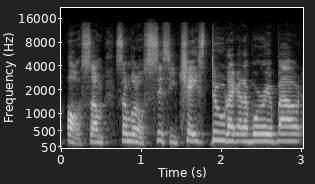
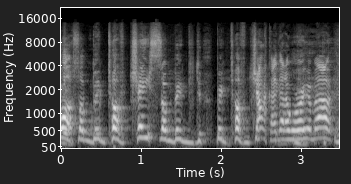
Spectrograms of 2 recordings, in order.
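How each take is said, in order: First: A light mocking sneer at a sissy Chase. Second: Louder, higher hammed-up tough-guy cop voice, laughing through it; Robert De Niro. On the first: A hint of a cop sneering at a sissy partner. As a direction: lightly scoff at a little sissy guy. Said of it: "if this is any other, like, cop movie". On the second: Imitating the cop griping about his tough partner, hammed up and laughing. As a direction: ham up a tough cop sneering at a big tough jock. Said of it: "Flawless Robert De Niro I'm doing right now".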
